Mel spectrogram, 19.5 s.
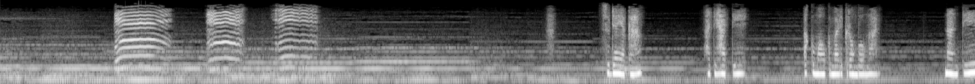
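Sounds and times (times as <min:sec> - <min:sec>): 
goat bleating: 0:02.3 - 0:03.5, 0:04.2 - 0:06.4
speech: 0:12.1 - 0:12.9, 0:14.2 - 0:15.0, 0:16.1 - 0:17.7, 0:18.9 - 0:19.5.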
